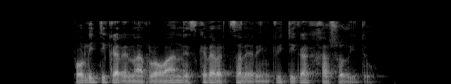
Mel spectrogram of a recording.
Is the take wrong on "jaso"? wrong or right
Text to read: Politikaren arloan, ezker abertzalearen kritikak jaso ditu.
right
